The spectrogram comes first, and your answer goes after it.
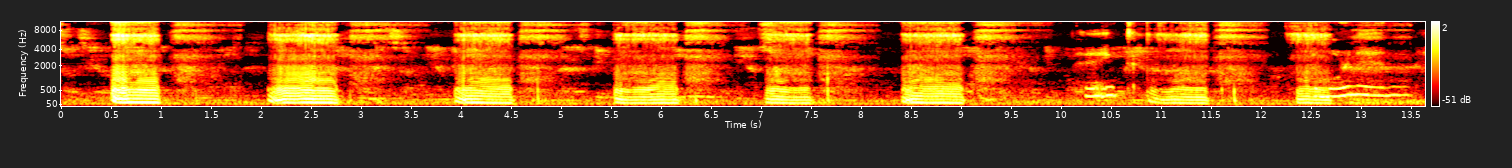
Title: French bulldog snoring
